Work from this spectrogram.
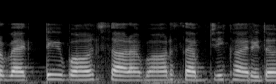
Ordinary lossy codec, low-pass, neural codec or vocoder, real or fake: AAC, 48 kbps; 7.2 kHz; codec, 16 kHz, 8 kbps, FunCodec, trained on Chinese and English, 25 frames a second; fake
